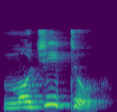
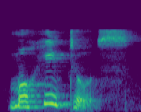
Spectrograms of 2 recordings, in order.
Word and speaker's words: mojito: "Okay, sir, I will get you two virgin mojitos." Arun says, "Mojito is spelt with a J. Why are you calling it mojito?" The waiter says, "Sir, the word is of Spanish origin, so the J is silent and the English sound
